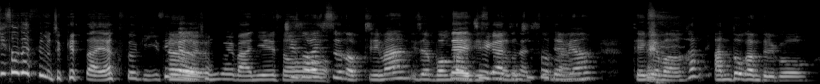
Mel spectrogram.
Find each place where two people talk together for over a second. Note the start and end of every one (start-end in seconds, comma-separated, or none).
4.5-5.9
